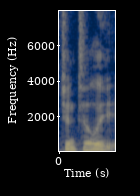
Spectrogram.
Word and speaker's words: Gentile: It's an Italian name, Gentile or something like that. But that would normally be pronounced Gentile. But it's pronounced in such a way it's like Gentili.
